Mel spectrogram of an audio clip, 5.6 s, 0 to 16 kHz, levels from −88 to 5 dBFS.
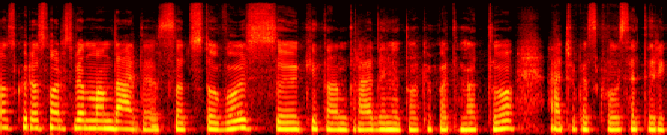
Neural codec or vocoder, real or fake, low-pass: codec, 44.1 kHz, 7.8 kbps, Pupu-Codec; fake; 14.4 kHz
